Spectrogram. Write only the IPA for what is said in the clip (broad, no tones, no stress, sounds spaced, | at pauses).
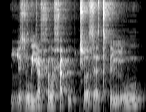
ʎ ʏ z u j ʏ ħ u ħ ə ʔ u ʔ c ɤ z ə tʰ ʏ ɲ u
